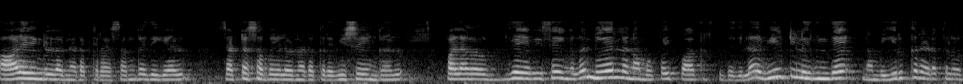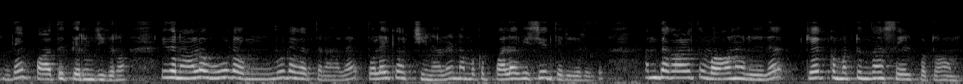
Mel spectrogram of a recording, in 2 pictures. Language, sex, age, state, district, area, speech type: Tamil, female, 60+, Tamil Nadu, Salem, rural, spontaneous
